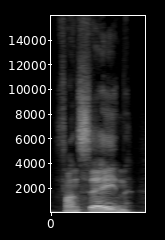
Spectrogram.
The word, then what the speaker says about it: fanzine: Detta är ju ett ett fanzin och det... Äh, ursäkta det, det korrekta uttalet är fanzine.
